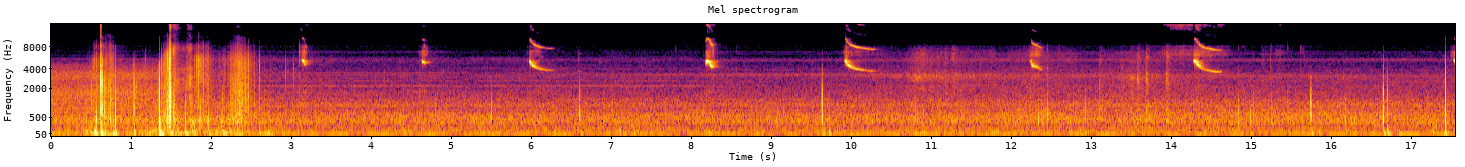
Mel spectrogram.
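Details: Rio, a male pet degu, snoring while asleep and buried in a bed of timothy hay: thin, very high squeaks, some sliding downward, spaced one to two seconds apart after a few soft rustling knocks.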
